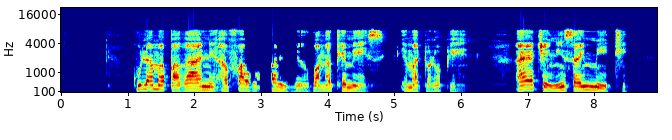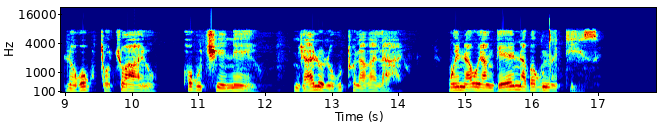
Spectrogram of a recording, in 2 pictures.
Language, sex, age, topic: North Ndebele, male, 50+, health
